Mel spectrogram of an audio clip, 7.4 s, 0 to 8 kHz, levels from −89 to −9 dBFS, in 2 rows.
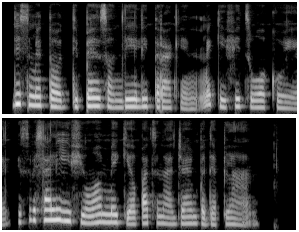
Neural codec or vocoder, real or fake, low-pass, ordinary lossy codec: none; real; none; none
